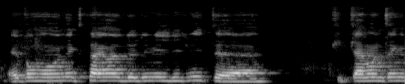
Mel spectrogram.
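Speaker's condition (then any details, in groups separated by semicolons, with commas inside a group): Cerebral palsy; quadriplegic, since birth, cause extreme prematurity, wheelchair user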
